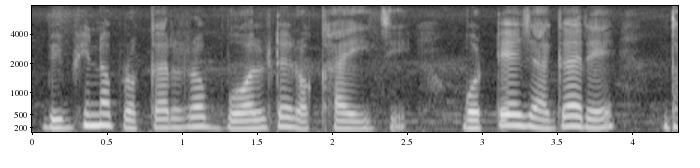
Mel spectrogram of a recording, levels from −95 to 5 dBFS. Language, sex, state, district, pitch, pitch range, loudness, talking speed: Odia, female, Odisha, Malkangiri, 200 Hz, 185-225 Hz, -16 LUFS, 140 wpm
